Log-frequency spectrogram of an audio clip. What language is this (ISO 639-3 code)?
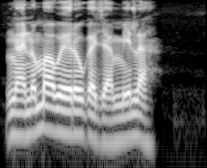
luo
